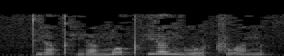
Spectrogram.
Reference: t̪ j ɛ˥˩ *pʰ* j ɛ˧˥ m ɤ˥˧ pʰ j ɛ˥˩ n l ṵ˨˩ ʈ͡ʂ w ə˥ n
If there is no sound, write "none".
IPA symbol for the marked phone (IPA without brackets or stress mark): pʰ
